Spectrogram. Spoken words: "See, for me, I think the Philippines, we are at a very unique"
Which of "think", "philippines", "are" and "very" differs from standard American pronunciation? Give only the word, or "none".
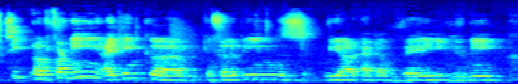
think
